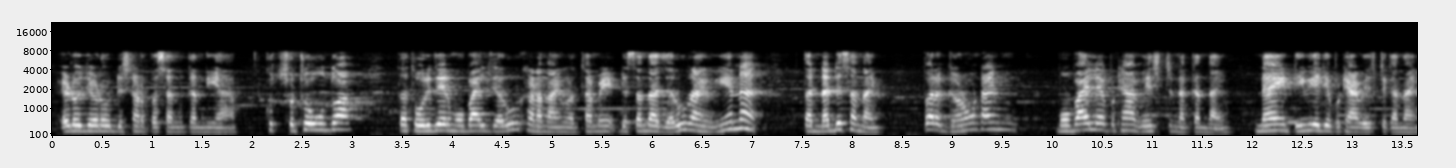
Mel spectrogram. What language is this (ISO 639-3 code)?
snd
